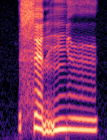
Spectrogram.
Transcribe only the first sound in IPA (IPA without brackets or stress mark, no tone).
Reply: s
